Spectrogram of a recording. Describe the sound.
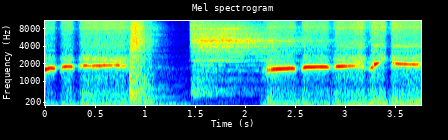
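Someone whistles a rock song melody in long, clear, sustained notes, pausing briefly midway before resuming, with a low rumbling background underneath.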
